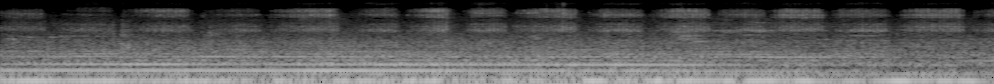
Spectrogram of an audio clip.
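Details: Domestic cat purring, a steady low rumble pulsing evenly throughout with a faint hiss above.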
